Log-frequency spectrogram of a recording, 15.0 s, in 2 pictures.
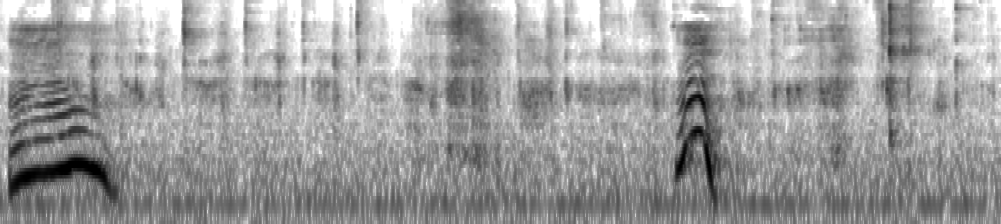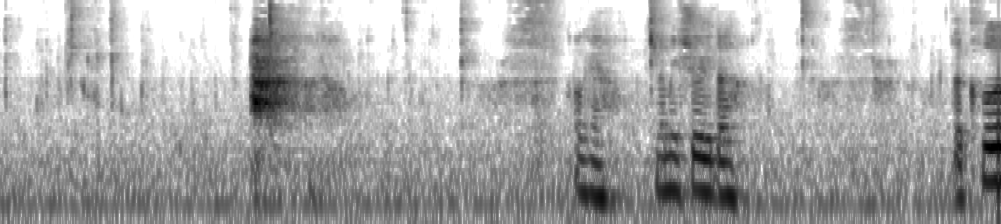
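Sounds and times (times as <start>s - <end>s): food crunch: 0.0s - 11.3s
person chewing food: 0.0s - 14.7s.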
